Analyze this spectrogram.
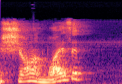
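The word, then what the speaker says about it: Sean: that speaking the name Shawn why is it why is it spelled SE EAN isn't that should that be pronounced scene rhymes it's mean what mean you know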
